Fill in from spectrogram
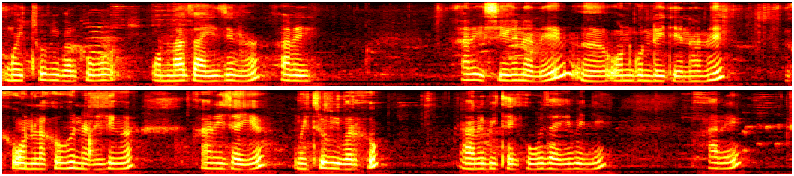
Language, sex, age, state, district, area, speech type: Bodo, female, 30-45, Assam, Udalguri, urban, spontaneous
